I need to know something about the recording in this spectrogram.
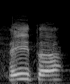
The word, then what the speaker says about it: theta: theta and the vita the theta is pronounced like the th in thanks so it's and the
